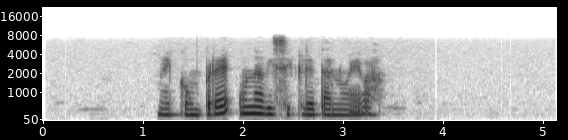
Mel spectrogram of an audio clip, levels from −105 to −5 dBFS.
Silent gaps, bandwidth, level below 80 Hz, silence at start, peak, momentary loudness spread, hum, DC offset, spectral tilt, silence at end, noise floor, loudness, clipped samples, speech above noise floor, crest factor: none; 7.6 kHz; -70 dBFS; 1.15 s; -6 dBFS; 12 LU; none; under 0.1%; -5.5 dB/octave; 1.75 s; -71 dBFS; -25 LUFS; under 0.1%; 47 dB; 22 dB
